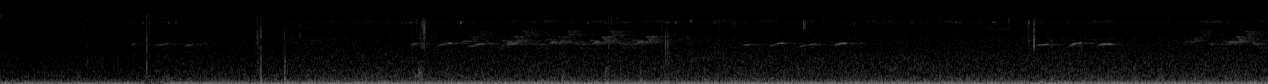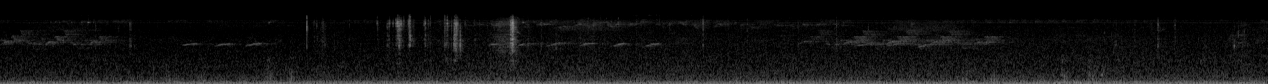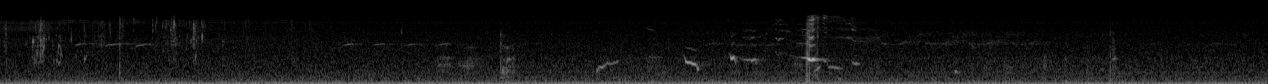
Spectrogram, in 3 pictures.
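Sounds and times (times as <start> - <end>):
bird chirping: 1.3 - 2.2, 4.1 - 6.8, 7.4 - 8.7, 9.9 - 11.2, 11.8 - 15.5, 17.4 - 22.9, 28.7 - 30.2, 31.3 - 36.0.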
